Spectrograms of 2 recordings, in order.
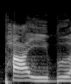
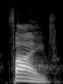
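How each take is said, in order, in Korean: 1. 이 단어는 세 음절로 발음돼요. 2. 이 단어는 한 음절로 발음돼요. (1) "five 하면 세 음절이 되기 때문에 저건 영어가 아니죠" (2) "five는 한 음절이잖아요. one single syllable"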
